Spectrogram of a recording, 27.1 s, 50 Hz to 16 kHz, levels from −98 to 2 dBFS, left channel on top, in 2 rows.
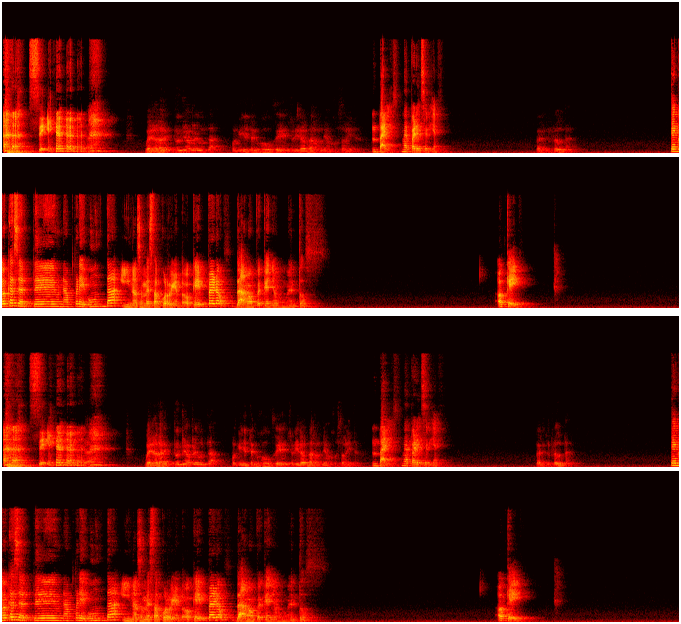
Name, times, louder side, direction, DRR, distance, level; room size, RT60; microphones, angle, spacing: voice 1, 0.0-2.1 7.4-8.7 13.4-19.6 23.4-23.9, left 3 dB, 45° left, 5 dB, 0.9 m, -35 dB
voice 2, 1.5-1.9 2.9-4.3 4.6-7.0 10.7-11.4 13.8-13.9, right 2 dB, 65° right, 1 dB, 1.0 m, -48 dB
9.0 x 3.7 x 4.6 m, 0.73 s
head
